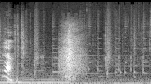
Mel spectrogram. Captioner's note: animation whooshes; pie crunching; upbeat music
